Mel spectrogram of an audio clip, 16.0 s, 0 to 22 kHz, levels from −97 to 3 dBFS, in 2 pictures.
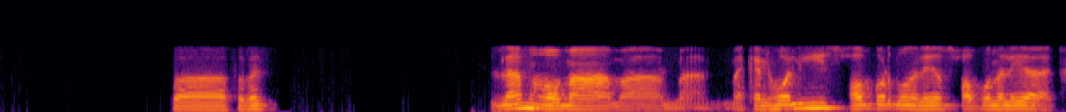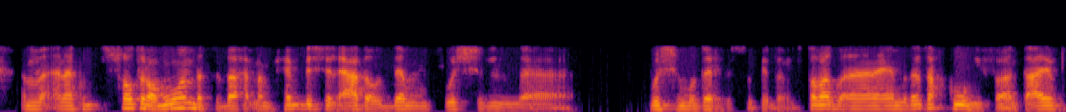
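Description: No faults are audible in the speech; it has the narrow telephone band of G.711 coding, with nothing above about 3.8 kHz.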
